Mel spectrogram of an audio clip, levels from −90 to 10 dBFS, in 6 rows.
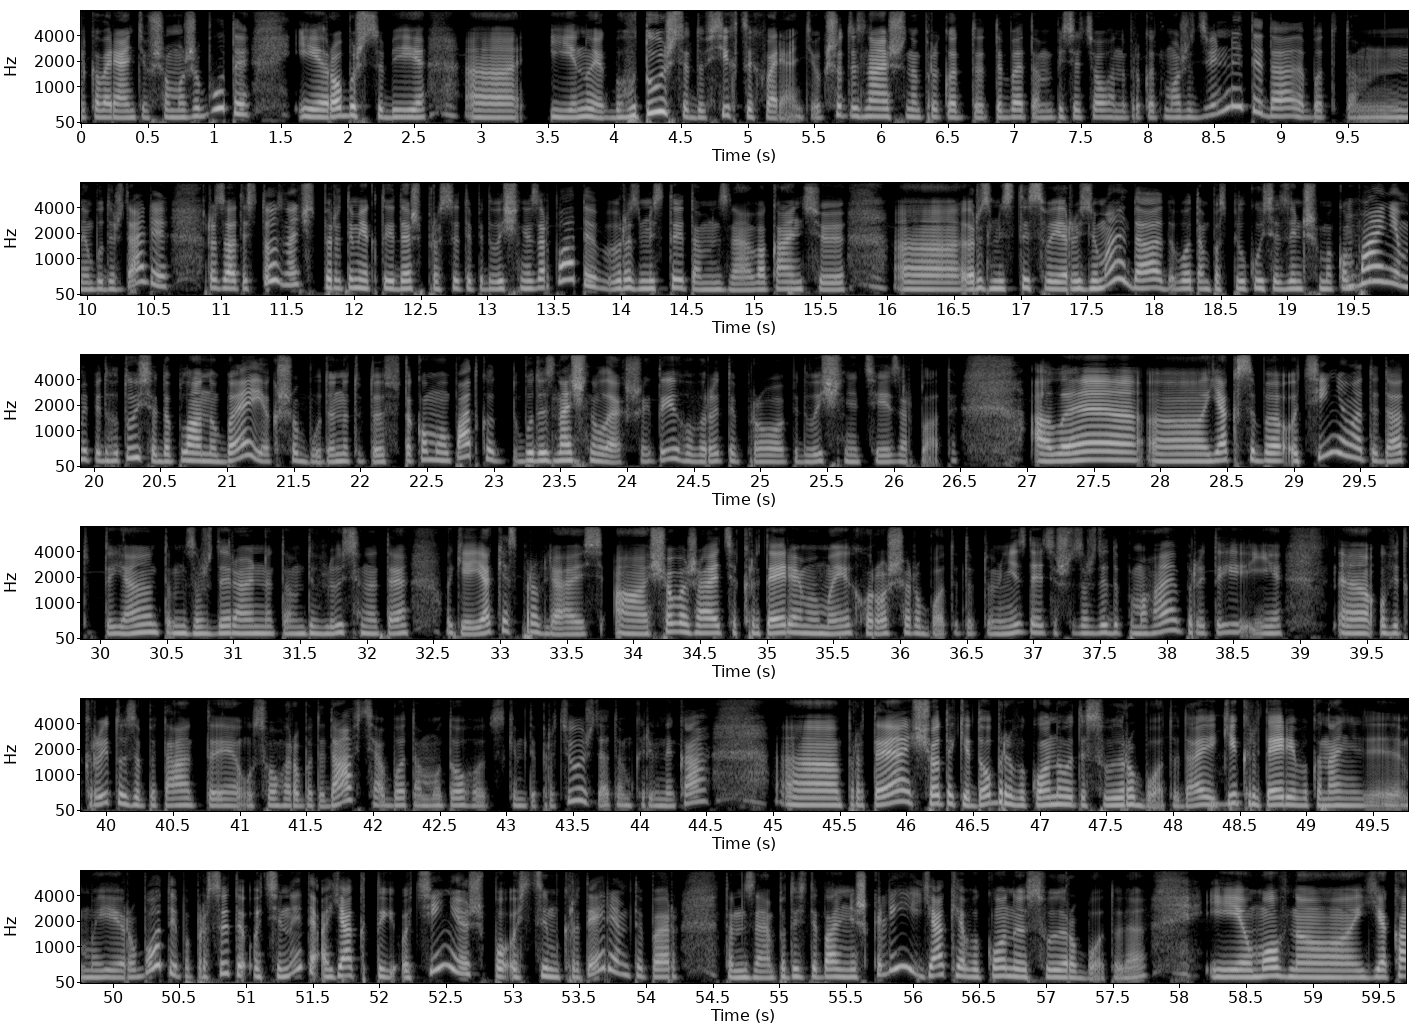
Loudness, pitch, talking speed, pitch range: -28 LUFS, 195 Hz, 175 wpm, 185-215 Hz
